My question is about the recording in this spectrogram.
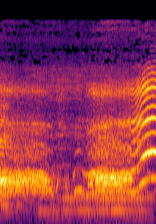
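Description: A toddler crying hard in two loud bursts, the second starting about a second and a half in, with background music underneath.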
